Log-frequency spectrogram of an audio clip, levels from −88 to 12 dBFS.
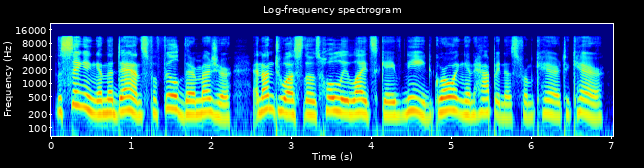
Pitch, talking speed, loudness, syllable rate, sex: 210 Hz, 195 wpm, -19 LUFS, 5.3 syllables/s, female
